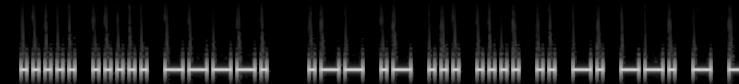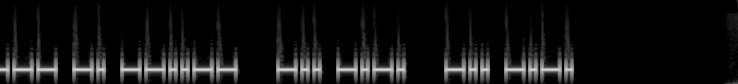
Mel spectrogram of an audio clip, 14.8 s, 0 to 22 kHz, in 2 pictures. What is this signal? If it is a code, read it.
Morse code, heard as a keyed tone, about 20 wpm, 700 Hz. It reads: 559 WASHINGTON, DC DC
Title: Practice QSO - Exchange 1 - Beginning - 20wpm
